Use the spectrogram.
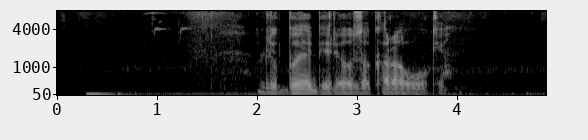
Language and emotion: Russian, sad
